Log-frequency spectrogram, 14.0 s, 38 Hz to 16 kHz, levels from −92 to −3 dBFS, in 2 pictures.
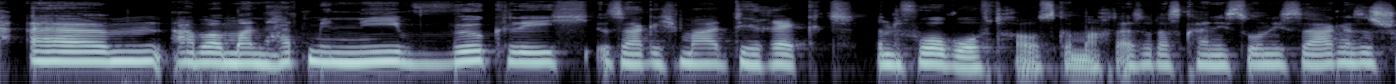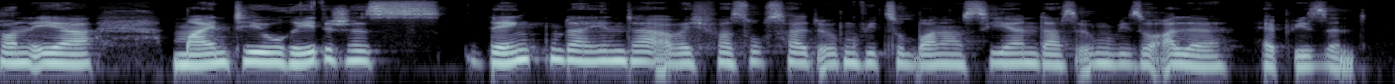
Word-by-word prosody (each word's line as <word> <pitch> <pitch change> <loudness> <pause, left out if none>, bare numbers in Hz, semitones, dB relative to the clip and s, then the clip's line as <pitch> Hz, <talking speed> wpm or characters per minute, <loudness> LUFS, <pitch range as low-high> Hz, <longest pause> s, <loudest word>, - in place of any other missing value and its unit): ähm, 200 0 +4
aber 185 0 +2
man 175 -2 +3
hat 180 +1 -3
mir 195 -3 +3
nie 185 +1 +4 0.2
wirklich, 185 -2 +1
sage 175 -1 -2
ich 165 - -7
mal, 170 -1 -1
direkt 160 -1 -3
'n 160 -1 +1
Vorwurf 155 -5 +1
draus 130 0 -6
gemacht. 70 -3 -6
Also, 160 +2 -5
das 155 -1 -4
kann 160 - -4
ich 155 -1 0
so 160 +2 -2
nicht 160 -1 -2
sagen. 165 +2 -1
Es 175 - -1
ist 175 - +2
schon 180 -1 +1
eher 170 +1 +3 0.4
mein 160 +2 +4
theoretisches 190 - +2
Denken 200 +5 +1
dahinter, 205 -1 +1
aber 170 - -1
ich 175 - -4
versuche 185 +1 -5
es 195 - -3
halt 180 -2 -3
irgendwie 175 +1 -4
zu 170 -1 -5
balancieren, 170 +2 -2
dass 160 -2 -3
irgendwie 165 -1 -5
so 160 - -2
alle 145 -3 -2
happy 140 -1 -4
sind. 140 -4 -6
175 Hz, 190 wpm, -30 LUFS, 160-190 Hz, 0.4 s, ähm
